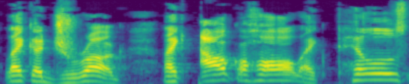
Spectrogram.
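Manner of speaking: ordinary talk, nothing marked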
